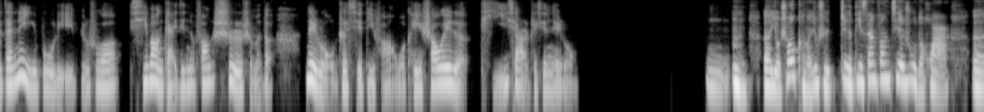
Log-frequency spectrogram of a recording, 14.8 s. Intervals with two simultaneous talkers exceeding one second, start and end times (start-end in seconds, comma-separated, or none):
none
